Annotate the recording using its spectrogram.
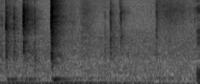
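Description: Computer keyboard being typed on: a handful of quiet keystrokes as a short command is entered, over a low steady hum.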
